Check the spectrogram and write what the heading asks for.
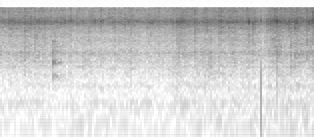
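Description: Green grapes frying in mustard oil in a nonstick pan: a faint, steady sizzle as a steel spoon stirs them, with one sharp click near the end.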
